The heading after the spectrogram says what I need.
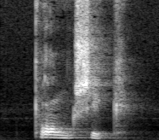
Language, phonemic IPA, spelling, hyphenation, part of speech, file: Dutch, /ˈprɔŋk.sik/, pronkziek, pronk‧ziek, adjective, Nl-pronkziek.ogg
- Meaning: ostentatious, showy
